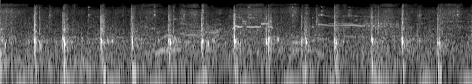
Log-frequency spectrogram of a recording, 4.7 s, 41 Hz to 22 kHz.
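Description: Steady clip-clop of horse hooves at a walking pace in the video game Red Dead Redemption 2, regular hollow knocks repeating close by over a low background bed.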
